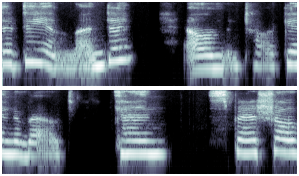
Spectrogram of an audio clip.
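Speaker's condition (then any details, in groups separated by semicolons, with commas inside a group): Friedreich's ataxia; diagnosed about 20 years ago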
